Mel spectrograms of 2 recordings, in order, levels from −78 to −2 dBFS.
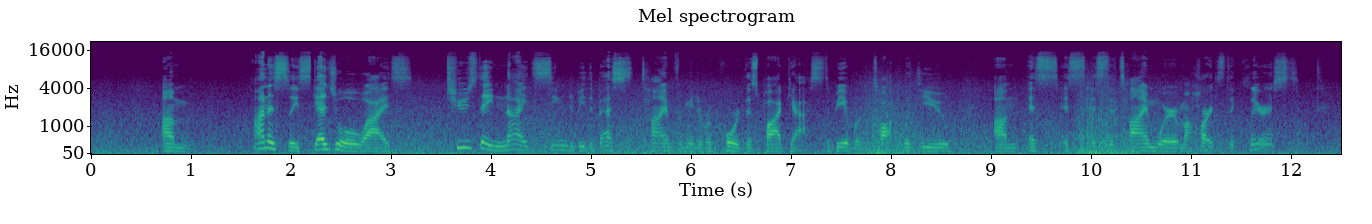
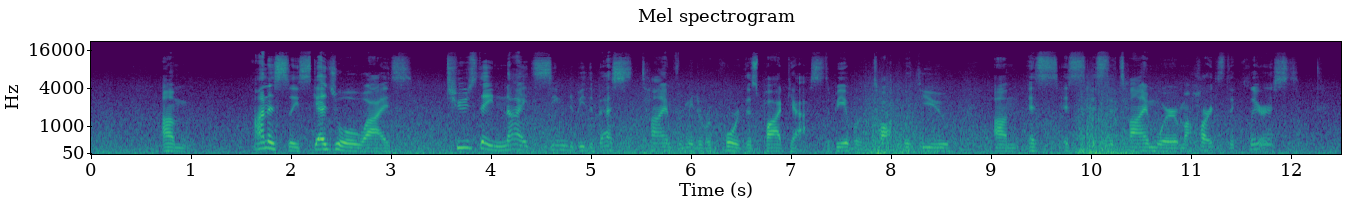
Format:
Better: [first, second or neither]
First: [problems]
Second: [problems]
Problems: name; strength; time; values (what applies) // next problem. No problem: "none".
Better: first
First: wind noise on the microphone; occasional gusts; 10 dB below the speech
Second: wind noise on the microphone; heavy; 9 dB below the speech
